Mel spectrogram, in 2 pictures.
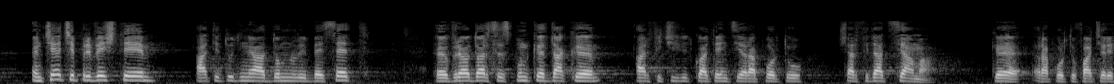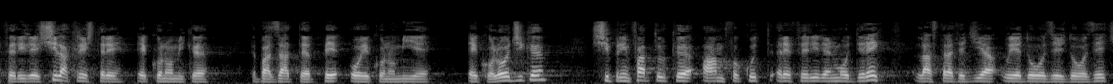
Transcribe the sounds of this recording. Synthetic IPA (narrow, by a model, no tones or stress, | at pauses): ɨnt͡ʃeat͡ʃe̞pɾive̞ʃt̪e̞ | at̪it̪ud̪inead̪o̞mnulujbe̞se̞t̪ | vɾeawd̪oarsəspunkəd̪akə | arfit͡ʃit̪it̪̚kuat̪e̞nt̪sijeɾapo̞rt̪u | ʃiarfid̪at̪seama̰ | kərapo̞rt̪ulfat͡ʃe̞ɾe̞fe̞ɾiɾe̞ʃilakɾe̞ʃt̪e̞ɾe̞ːko̞no̞mikə | bazat̪əpe̞o̞eko̞no̞mije̞ː | ko̞lo̞d͡ʒikə | ʃipɾinfap̚t̪ulkəamfəkut̪re̞fe̞ɾiɾe̞ɨnmo̞d̪ːiɾe̞k̚t̪ | last̪ɾat̪e̞d͡ʒijaʔue̞d̪o̞wəze̞t͡ʃʲd̪o̞wəze̞t͡ʃʲ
